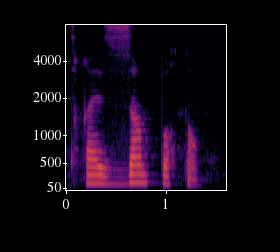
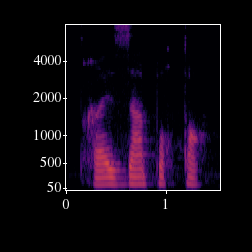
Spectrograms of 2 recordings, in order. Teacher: The S of très leans into a following vowel, sounding like a Z.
